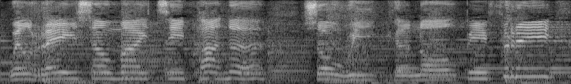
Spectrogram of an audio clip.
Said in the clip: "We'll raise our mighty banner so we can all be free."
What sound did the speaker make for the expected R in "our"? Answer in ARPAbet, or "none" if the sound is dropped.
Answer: W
